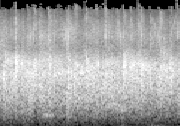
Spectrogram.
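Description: Steady, loud applause from a church audience at Emmaus fills the whole stretch, a dense wash of many hands clapping with no pauses or voices breaking through, as a speaker is invited to come forward.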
